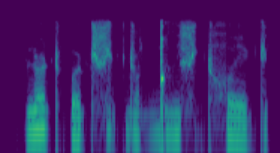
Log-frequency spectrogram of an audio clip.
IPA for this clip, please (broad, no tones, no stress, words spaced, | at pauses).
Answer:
ɳɔʈ ʔoʈɕɯʈɖɔ ɡ͡ǃɯɕɨʈ χʷiʈ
